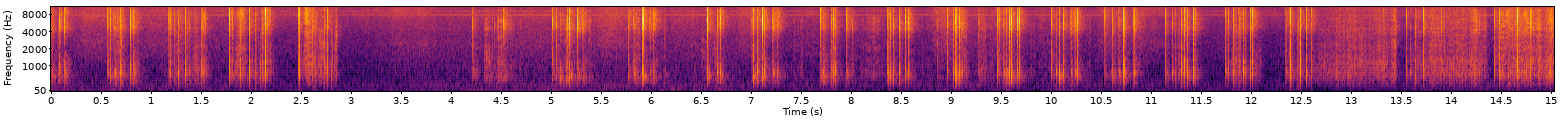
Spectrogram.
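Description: Long fingernails on both hands tap rapidly on a flat, solid wood-grain laminate floor. The result is quick bursts of crisp, dry clicks with almost no ring, separated by short pauses, with a brief quieter gap near the start. Toward the end the tapping turns denser and slightly scratchier.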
